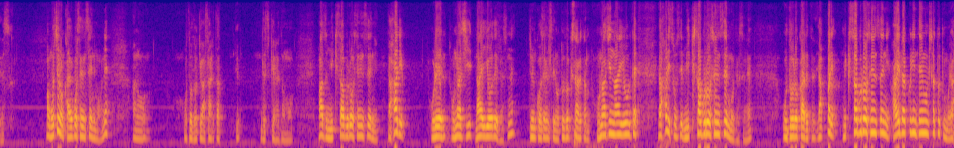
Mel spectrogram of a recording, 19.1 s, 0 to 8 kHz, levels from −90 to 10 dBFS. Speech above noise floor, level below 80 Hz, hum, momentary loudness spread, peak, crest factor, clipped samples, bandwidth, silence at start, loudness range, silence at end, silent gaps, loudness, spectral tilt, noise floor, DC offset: 34 dB; -44 dBFS; none; 18 LU; 0 dBFS; 12 dB; 0.7%; 8 kHz; 0 s; 11 LU; 0 s; none; -11 LUFS; -7 dB/octave; -45 dBFS; under 0.1%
